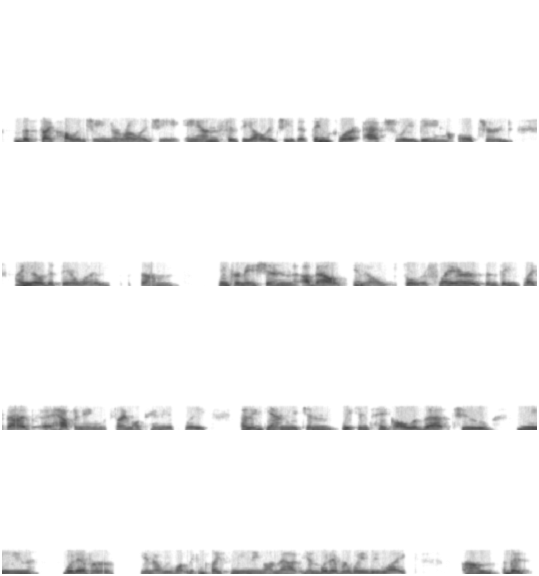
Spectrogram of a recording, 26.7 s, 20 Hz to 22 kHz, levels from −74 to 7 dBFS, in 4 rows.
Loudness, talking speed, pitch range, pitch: -24 LUFS, 135 wpm, 210-240 Hz, 225 Hz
